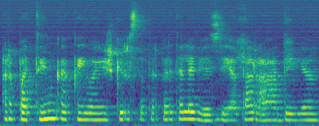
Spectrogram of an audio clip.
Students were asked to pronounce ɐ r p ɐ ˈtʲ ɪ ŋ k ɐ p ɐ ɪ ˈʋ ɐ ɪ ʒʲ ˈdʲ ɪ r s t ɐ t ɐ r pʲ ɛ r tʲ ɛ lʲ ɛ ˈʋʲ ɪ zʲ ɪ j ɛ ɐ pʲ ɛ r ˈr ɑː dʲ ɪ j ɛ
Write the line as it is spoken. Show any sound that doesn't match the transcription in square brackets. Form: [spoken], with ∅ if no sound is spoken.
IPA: ɐ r p ɐ ˈtʲ ɪ ŋ k ɐ [k] ɐ ɪ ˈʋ ɐ ɪ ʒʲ [ˈɡʲ] ɪ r s t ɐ t ɐ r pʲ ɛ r tʲ ɛ lʲ ɛ ˈʋʲ ɪ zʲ ɪ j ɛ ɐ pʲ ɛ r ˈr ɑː dʲ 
